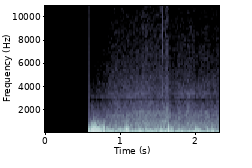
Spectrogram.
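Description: Wind buffeting the microphone over the steady low hum of a ferry's engine, starting abruptly about half a second in.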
